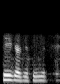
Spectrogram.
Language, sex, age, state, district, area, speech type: Bengali, female, 45-60, West Bengal, Dakshin Dinajpur, urban, conversation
